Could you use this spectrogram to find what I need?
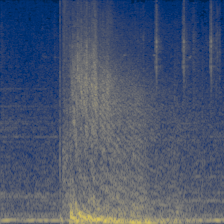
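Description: A pistol fires a single loud shot that echoes.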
